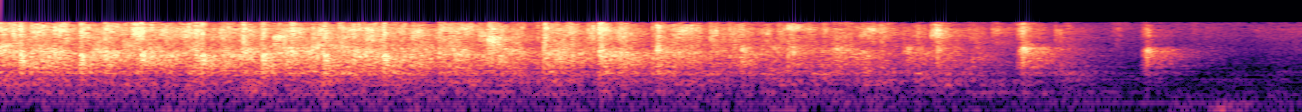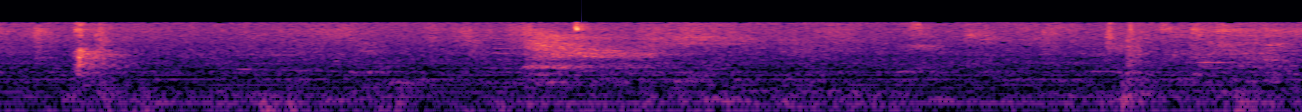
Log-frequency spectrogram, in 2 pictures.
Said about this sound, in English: Can we all say a great big thank you with a round of applause for them?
